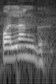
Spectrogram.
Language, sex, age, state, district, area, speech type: Gujarati, female, 60+, Gujarat, Ahmedabad, urban, read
